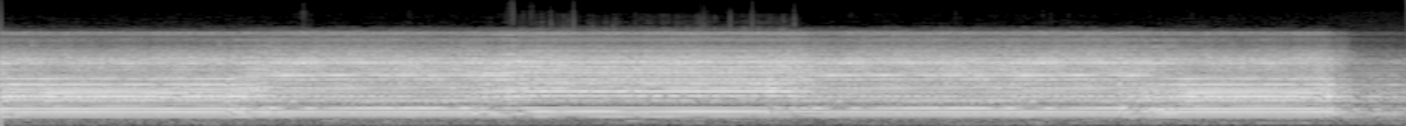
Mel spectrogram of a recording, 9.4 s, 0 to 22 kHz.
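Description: A Lionel Legacy AT&SF 4-8-4 Northern model train sounds its whistle in one loud, steady, sustained blast lasting several seconds before cutting off abruptly.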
